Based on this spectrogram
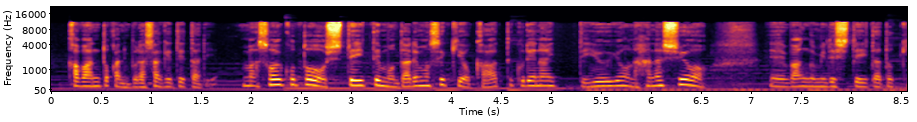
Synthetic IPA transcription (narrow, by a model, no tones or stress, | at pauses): kaβãnt̪o̞kaɲ̟ibɯ̟ɾasaɡe̞t̪e̞t̪aɾʲi | maso̞ːjɯ̟ko̞t̪o̞ːɕi̥t̪e̞it̪e̞mo̞d̪aɾe̞mo̞se̞kʲio̞kaβat̪ːe̞kɯ̟ɾe̞nait̪ːe̞jɯ̟ːjo̞ːnahanaɕio̞ | eːbãŋɡɯ̟mʲid̪e̞ɕi̥t̪e̞it̪at̪o̞kʲi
